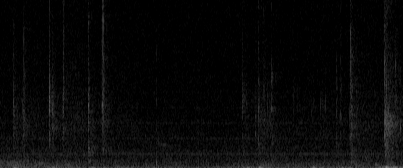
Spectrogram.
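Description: Typing on a computer keyboard: a handful of faint, irregular key clicks as a short terminal command is entered, with a sharper click near the end.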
